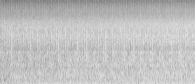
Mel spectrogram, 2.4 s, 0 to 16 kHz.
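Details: 2007 Kia Ceed 1.6 petrol, 150,000 km, cold start: fast metallic ticking from the upper engine over idle, fading as it warms, oil consumption up; worn intake cam phaser suspected, and the noise disappeared after replacing it.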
